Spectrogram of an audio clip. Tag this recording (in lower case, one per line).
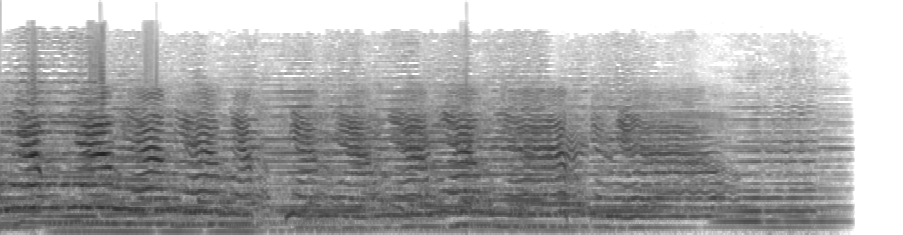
music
